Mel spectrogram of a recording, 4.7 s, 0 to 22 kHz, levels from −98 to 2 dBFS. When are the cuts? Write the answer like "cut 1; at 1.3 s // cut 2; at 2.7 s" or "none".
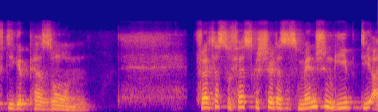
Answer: cut 1; at 2.3 s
